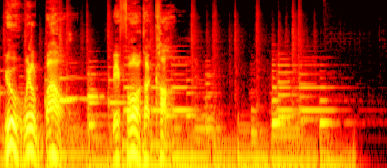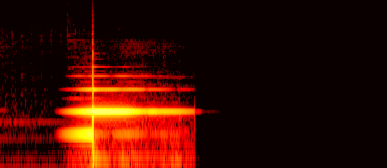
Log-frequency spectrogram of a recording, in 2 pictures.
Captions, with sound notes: You will bow before the Kah. (lively jazz music) (electronic tones playing)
